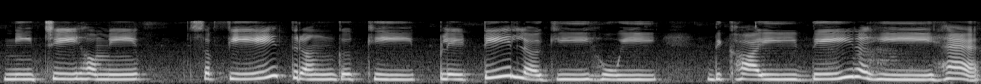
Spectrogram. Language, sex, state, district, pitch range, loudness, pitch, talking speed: Hindi, male, Punjab, Fazilka, 230-255 Hz, -12 LUFS, 235 Hz, 75 wpm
